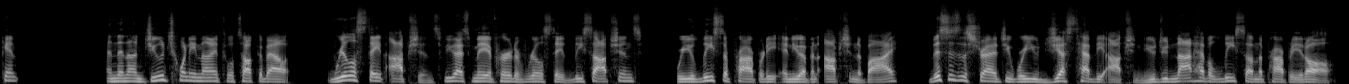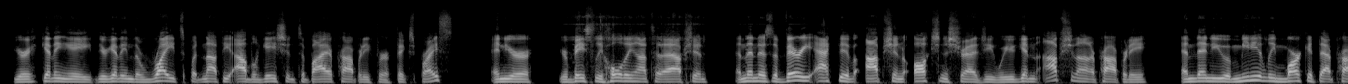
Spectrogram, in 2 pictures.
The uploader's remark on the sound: This was a live class recorded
